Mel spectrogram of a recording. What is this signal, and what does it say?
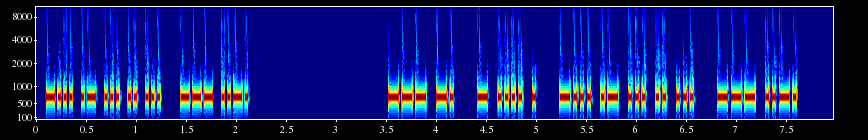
Morse code, heard as a keyed tone, about 45 wpm, 700 Hz. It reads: BASIS OF ON THE BASIS OF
